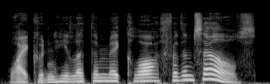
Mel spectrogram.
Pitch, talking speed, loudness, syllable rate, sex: 145 Hz, 200 wpm, -16 LUFS, 4.5 syllables/s, male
